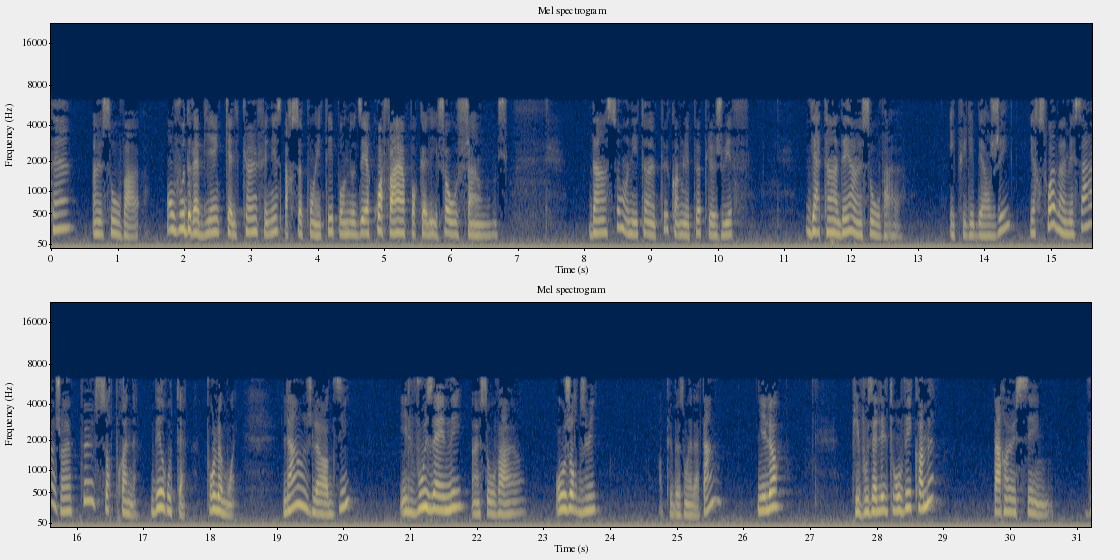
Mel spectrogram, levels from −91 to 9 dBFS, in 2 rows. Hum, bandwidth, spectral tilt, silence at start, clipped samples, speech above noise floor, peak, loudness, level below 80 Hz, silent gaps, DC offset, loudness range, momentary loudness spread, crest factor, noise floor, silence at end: none; 6.6 kHz; -6 dB/octave; 0 s; under 0.1%; 25 dB; -2 dBFS; -23 LUFS; -46 dBFS; none; 2%; 6 LU; 13 LU; 20 dB; -47 dBFS; 0 s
